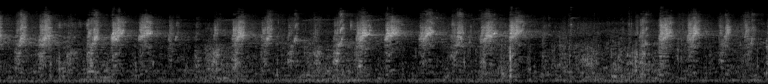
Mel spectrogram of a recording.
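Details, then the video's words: Baby monkey Leo crying while waiting for its mother or Rainbow to care for it: rapid, harsh high-pitched bursts, about three or four a second, pulsing steadily in loud uneven waves. "baby monkey Leo is seizure crying waiting for mommy or Rainbow to take care"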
